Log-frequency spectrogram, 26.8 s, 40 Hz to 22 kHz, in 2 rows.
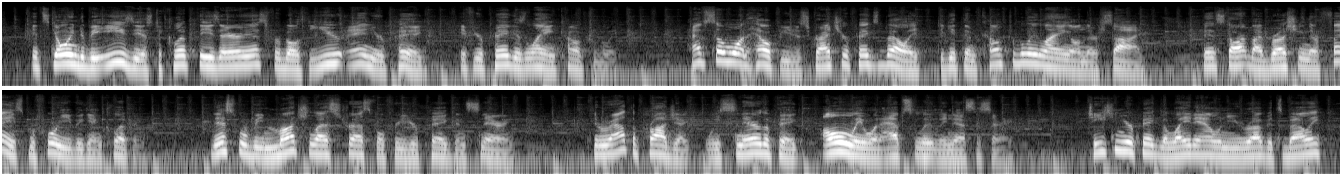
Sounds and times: Music: 0.0s - 26.7s
Speech: 0.3s - 6.2s, 6.9s - 11.4s, 12.0s - 14.8s, 15.5s - 18.5s, 19.3s - 23.5s, 24.2s - 26.6s.

